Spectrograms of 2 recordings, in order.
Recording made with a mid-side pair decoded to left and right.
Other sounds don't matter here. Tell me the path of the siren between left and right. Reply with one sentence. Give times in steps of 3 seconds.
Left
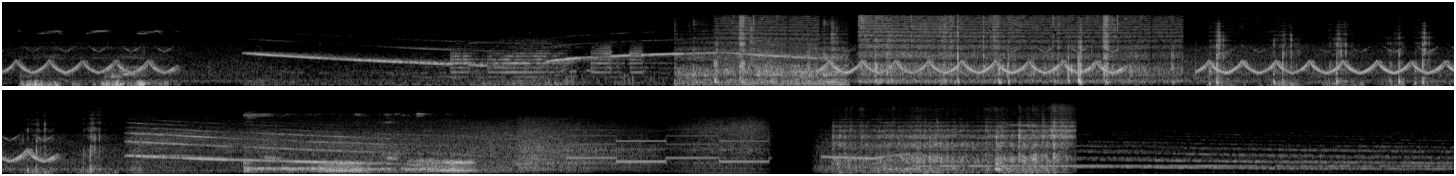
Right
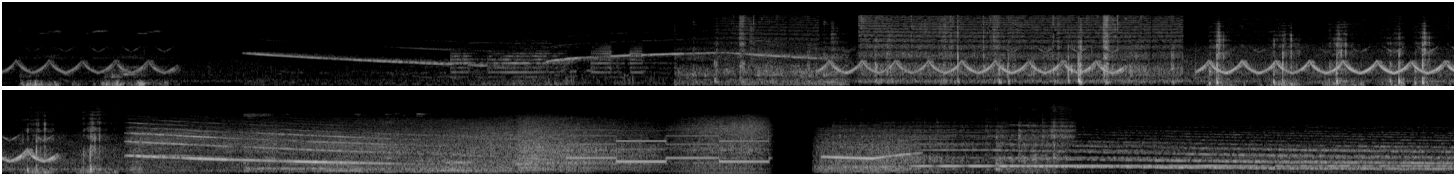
You can hear the siren on the left from 0 s, in the centre from 12 s and on the right from 18 s.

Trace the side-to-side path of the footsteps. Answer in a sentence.
In this clip you hear the footsteps move from left to right.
